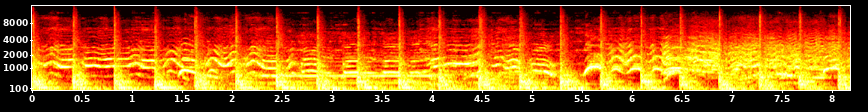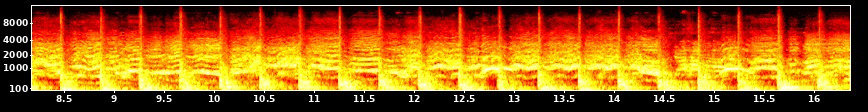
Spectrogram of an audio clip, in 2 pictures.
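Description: Powwow drum group singing in high, strong voices over a large shared hand drum struck in unison with drumsticks, in a steady beat about three times a second.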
